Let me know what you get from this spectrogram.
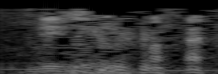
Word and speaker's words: didgeridoo: Didgeridoo. – Didgeridoo, ¿lo dijo bien? – Didgeridoo.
